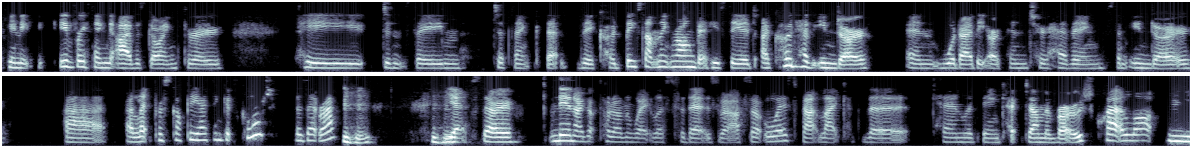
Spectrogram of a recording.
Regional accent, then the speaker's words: Hamilton, Waikato, New Zealand; We are from Hamilton.

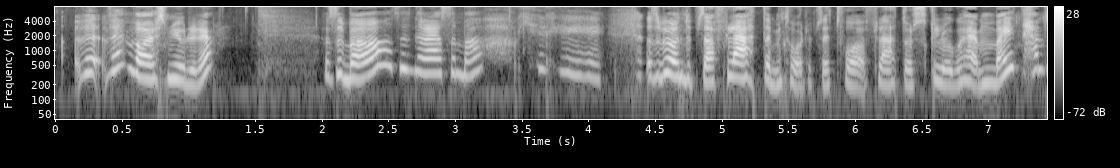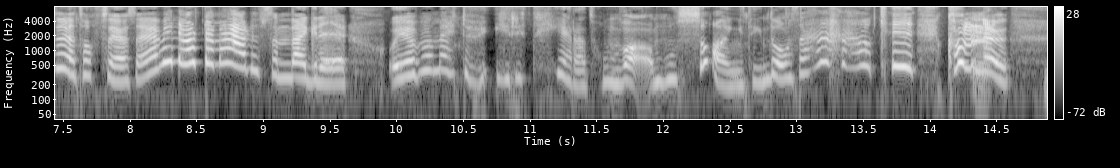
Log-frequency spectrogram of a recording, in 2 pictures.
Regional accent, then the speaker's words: Sweden; born there; jag är född här.

